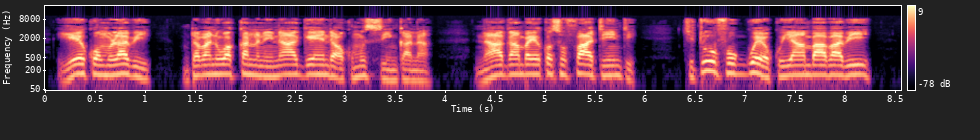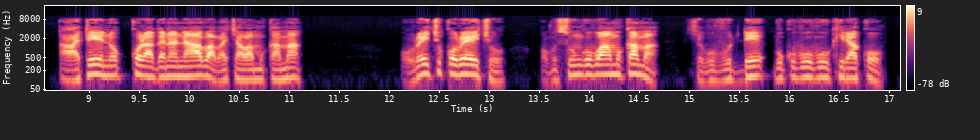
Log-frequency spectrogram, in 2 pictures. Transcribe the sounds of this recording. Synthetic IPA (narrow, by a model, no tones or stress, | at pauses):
jeko̞ːmulaβi | mutaβaniwakːananinaɡe̞ːndao̞kumusiːŋkana | naːɡaːmbaje̞ko̞so̞faːtinti | cituːfuɡwe̞okujaːmbaːβaβi | ate̞no̞kuko̞laɡananaːβoaβacaːwamukama | o̰lwe̞ːciko̞lwe̞ːco̞ː | βusuːŋɡoβwaːmukama̰ | ce̞βuvudːe̞βukuβuβuːkiɾako̞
